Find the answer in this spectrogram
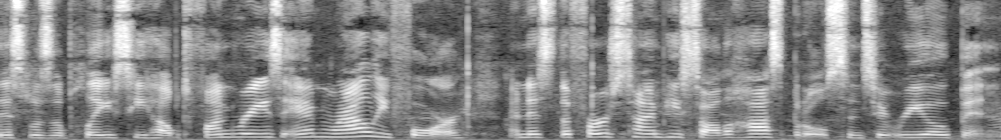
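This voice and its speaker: Noticeable background noise sits behind a woman speaking at a very fast pace. Her pitch is high, with ordinary variation. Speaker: TV news reporter. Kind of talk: live TV news report. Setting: outdoors.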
